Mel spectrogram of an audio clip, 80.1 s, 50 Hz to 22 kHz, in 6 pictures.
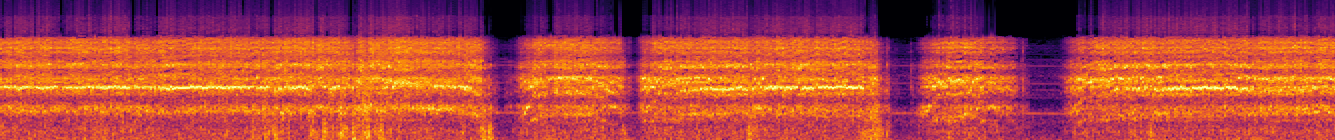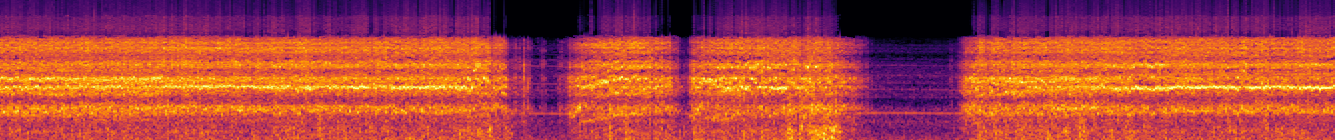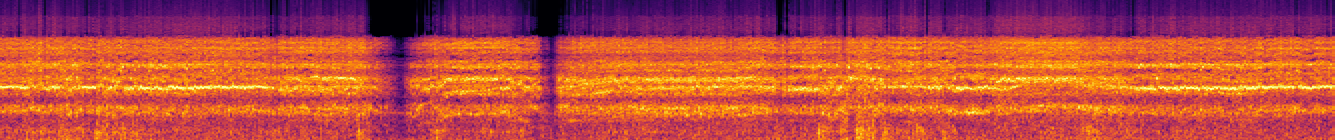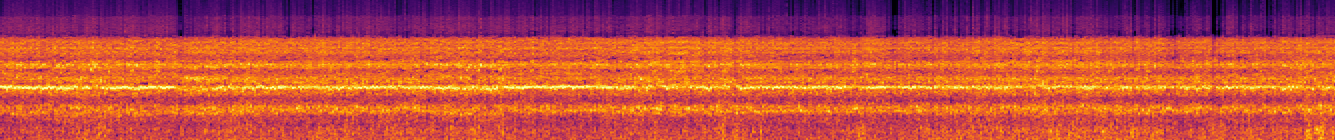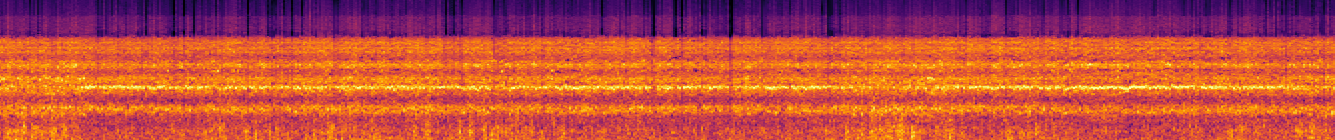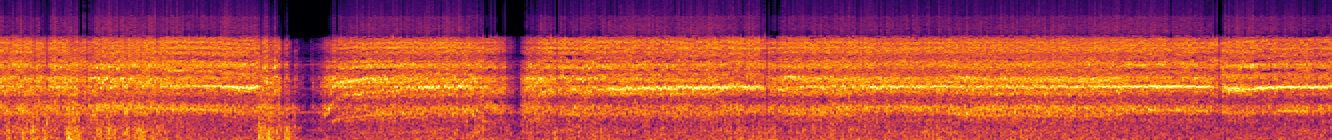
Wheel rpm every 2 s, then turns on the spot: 230, 230, 170, 150, 150, 100, 210, 210, 230, 110, 150, 60, 210, 230, 220, 150, 150, 220, 250, 220, 220, 230, 230, 230, 240, 230, 230, 230, 240, 230, 230, 230, 230, 210, 220, 150, 170, 220, 220, 230.
none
